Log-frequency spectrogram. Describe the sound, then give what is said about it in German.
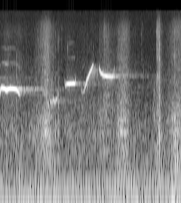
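Fluty whistled song of a golden oriole in a hospital garden: a few clear, sustained notes with one brief rising-and-falling slur in the middle, fairly faint and alone. “Naja, warum sollen die hier im Krankenhausgarten kein Pirol haben?”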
